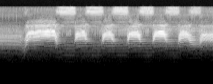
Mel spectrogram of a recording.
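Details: Japanese cicada singing, a rising buzz followed by steady high-pitched pulses repeating roughly twice per second, each pulse a bright rasping burst.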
